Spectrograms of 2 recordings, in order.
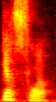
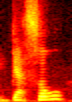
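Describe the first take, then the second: First: The name is given its Swedish pronunciation. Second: The name is read with an American English pronunciation. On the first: The speaker calls it right. "in Swedish it's pronounced Gessle" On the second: The speaker calls it wrong. "like an American would say Gessel"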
